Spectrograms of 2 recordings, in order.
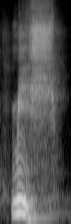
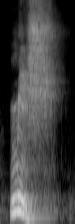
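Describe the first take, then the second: First: "Mish" repeated as a model for the class; repeating mish. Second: "mish" said slowly and clearly as a model; pronouncing mish. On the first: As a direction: say "Mish" again, clear and steady. (repetição de "Mish") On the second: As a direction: sound out "mish" for the student. (pronúncia modelo de "mish") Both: Shown as a demonstration.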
